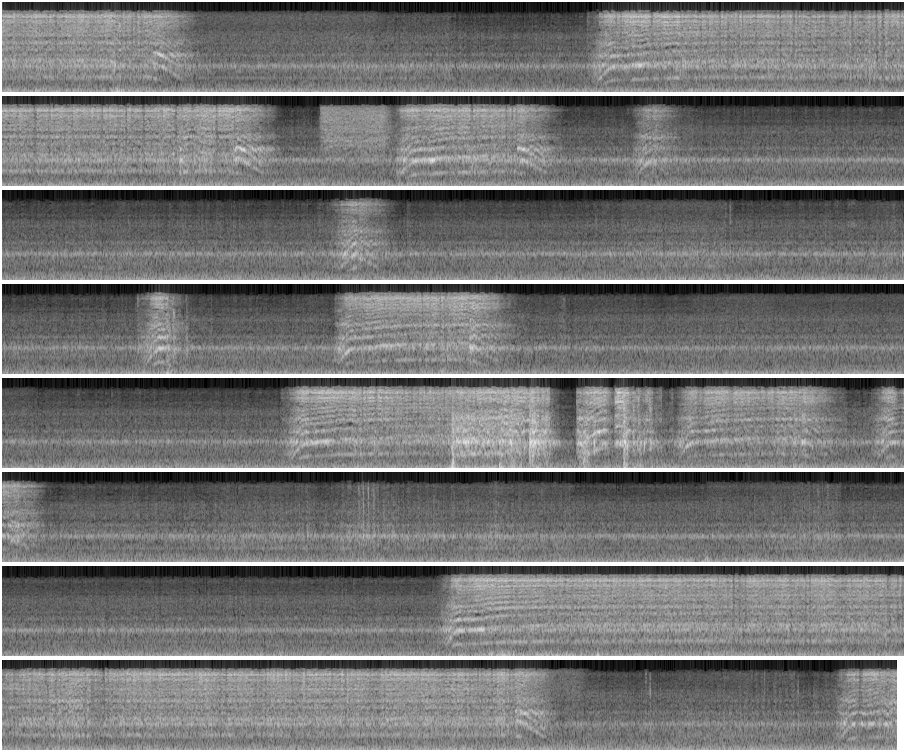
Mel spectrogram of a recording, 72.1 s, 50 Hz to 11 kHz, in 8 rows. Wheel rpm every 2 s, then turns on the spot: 120, 10, 10, 140, 160, 100, 70, 30, 0, 0, 10, 0, 10, 0, 20, 90, 0, 0, 0, 70, 150, 110, 30, 10, 20, 10, 10, 0, 0, 110, 160, 160, 160, 160, 30, 50.
2-4 24-26 46-54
